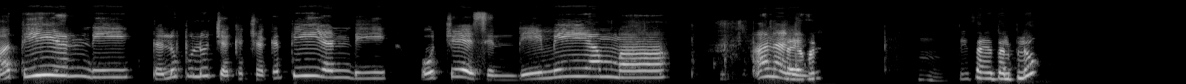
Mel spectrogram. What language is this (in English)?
Telugu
